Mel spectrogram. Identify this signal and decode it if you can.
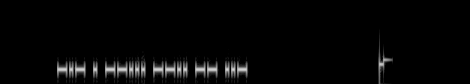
Morse code, heard as a keyed tone, about 40 wpm, 700 Hz. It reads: KE7ZMU
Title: USA Call Signs - 6 Characters - 3x Character Spacing - 40wpm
